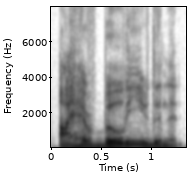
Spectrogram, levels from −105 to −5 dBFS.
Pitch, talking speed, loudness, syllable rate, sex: 130 Hz, 220 wpm, -16 LUFS, 5.9 syllables/s, male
